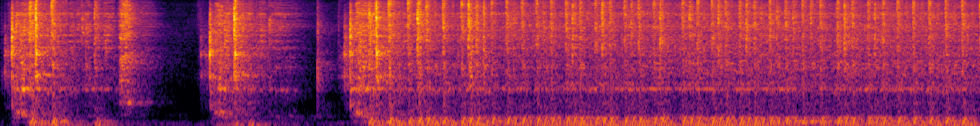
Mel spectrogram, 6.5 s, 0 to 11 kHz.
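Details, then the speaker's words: 1981 Yamaha XS650 that sat for years: brief cranking, a pause, then the twin fires quickly and settles into a steady, even idle; healthy start. "wow very nice I was surprised it started that quick"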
